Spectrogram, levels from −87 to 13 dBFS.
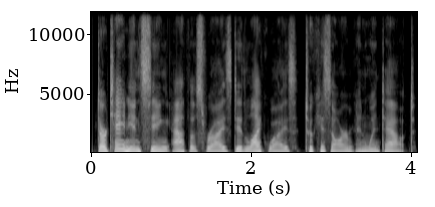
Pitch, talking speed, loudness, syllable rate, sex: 190 Hz, 175 wpm, -18 LUFS, 4.8 syllables/s, female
